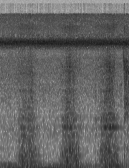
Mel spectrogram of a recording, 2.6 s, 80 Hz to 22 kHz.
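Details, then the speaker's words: 2004 Mercedes C320 4Matic, about 170–180k miles, front wheel bearing spun by hand with hub nut off: low gritty rumble swelling and fading; hub moves up and down, left and right, so the worn bearing needs replacing. "all right kids men women wherever you are whatever you're watching if you want to learn this wool bearing is bad too listen to this"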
